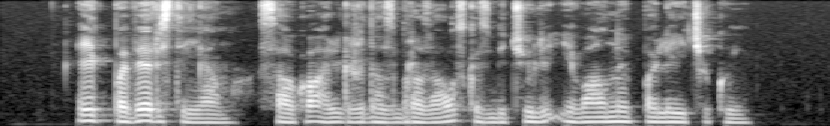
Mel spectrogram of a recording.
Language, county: Lithuanian, Šiauliai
